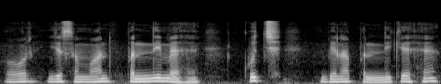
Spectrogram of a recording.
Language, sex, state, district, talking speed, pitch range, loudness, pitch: Hindi, male, Uttar Pradesh, Saharanpur, 150 wpm, 120-135 Hz, -15 LUFS, 130 Hz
